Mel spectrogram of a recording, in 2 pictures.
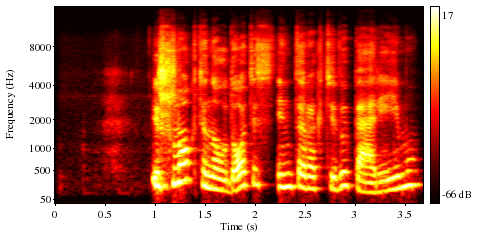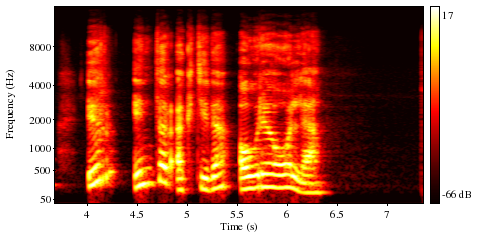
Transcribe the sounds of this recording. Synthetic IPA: ɪʃmoːkʲt̪ʲɪnɒʊd̪oːt̪ʲɪsɪnʲt̪ʲɛɾɐkʲt̪ʲiːʋʲʊpʲæːɾʲɛjɪmuː | ɪɾ | ɪnʲˑt̪ʲɛɾɐkʲt̪ʲiːʋʲɛɐʊɾʲɛɔːlʲɛ

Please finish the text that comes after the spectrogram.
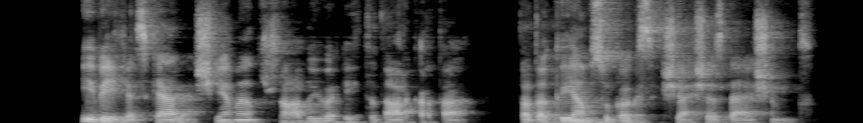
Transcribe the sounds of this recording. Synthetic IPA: iːʋʲɛɪkʲɛsʲkʲæːlʲæʃʲiɛmʲɛt̪ʒɑːd̪ojuːʔɛɪt̪ʲɪd̪ɐˑɾkɐɾt̪ɑ | t̪ɐd̪ɐkɐɪjɛmsʊkɐksʃʲæːʃʲɛzʲd̪ʲæːʃʲɪmt̪

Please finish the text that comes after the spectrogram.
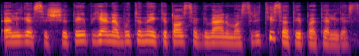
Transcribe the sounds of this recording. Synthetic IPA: ɛlʲɡʲɛsʲɪʃʲɪt̪ɐɪpjiɛnʲɛbuːt̪ʲɪnɐɪkʲɪt̪oːsʲɛɡʲiːʋʲæːnʲɪmoːsʲɾʲɪt̪ʲiːsʲɛt̪ɐɪpɐt̪ɛlʲɡʲɛsʲɪ

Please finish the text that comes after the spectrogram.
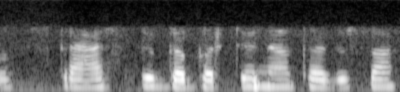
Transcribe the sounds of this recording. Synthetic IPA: sʲpʲɾʲæːsʲt̪ʲɪd̪ɐbɐɾʲt̪ʲɪnʲæt̪ɑːʋʲɪsɑː

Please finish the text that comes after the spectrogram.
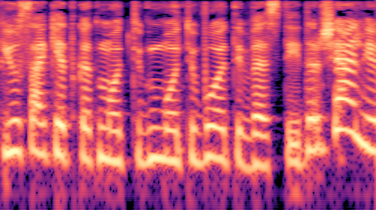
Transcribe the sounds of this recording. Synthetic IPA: juːssɑːkʲeːt̪kɐt̪moːt̪ʲɪmoːt̪ʲiʋuɔt̪ʲɪʋʲæsʲt̪ʲid̪ɐɾʲʒʲæːlʲiː

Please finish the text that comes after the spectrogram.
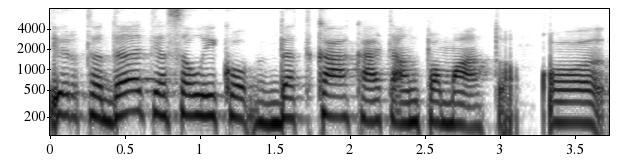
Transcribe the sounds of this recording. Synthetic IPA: ɪɾt̪ɐd̪ɐt̪ʲiɛsɐlˠɐɪkoːbʲɛt̪kɑːkɑːt̪ʲɛnpɐmɑːt̪o̰ːoː

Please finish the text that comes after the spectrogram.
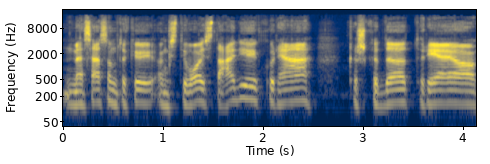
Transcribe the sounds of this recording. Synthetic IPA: mʲɛsæːsɐmt̪oːkʲoːjɐŋksʲt̪ʲiːʋoːjst̪ɑːd̪ʲɪjoːjkʊɾʲæːkɐʃkɐd̪ɐt̪ʊɾʲeːjoː

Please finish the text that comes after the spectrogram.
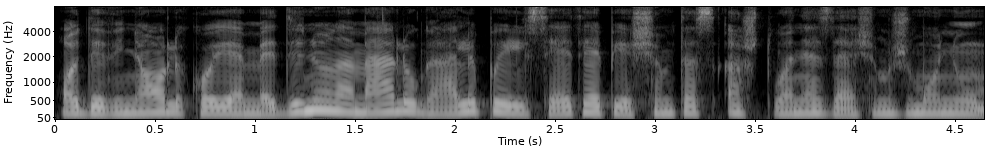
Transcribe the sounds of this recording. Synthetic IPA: oːd̪ʲɛʋʲiːnʲoːlʲɪkoːjɛmʲɛd̪ʲɪnʲuːnɐmʲæːlʲuːɡɑːlʲɪpɐɪlʲsʲeːt̪ʲɪɐpʲiɛʃʲɪmt̪ɐsɐʃt̪uɔnʲɛzʲd̪ʲæʃʲɪmt̪ʒmoːnʲuː

